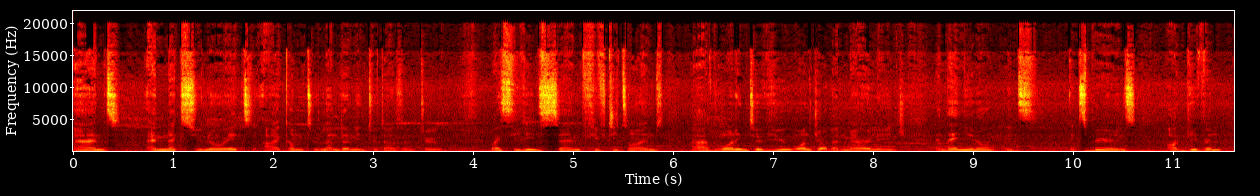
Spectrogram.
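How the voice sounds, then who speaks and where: Over noticeable background noise, a man talks with fairly high pitch and ordinary pitch variation. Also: moderate pace. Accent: slight French. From France. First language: French. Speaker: fintech entrepreneur. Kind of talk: podcast interview.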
